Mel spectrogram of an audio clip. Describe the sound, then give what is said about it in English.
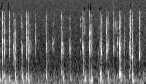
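Rapid, uneven keyboard typing, with many sharp clicky keystrokes tumbling out in quick bursts for a few seconds, no voices over it. “Your typing is amazing.”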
